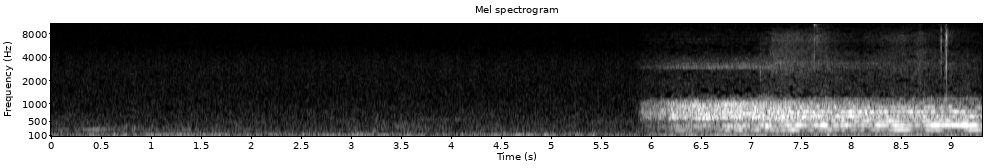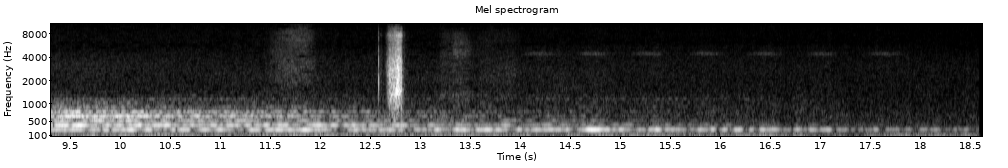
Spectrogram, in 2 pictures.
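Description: Small waves lap gently against rocks at the shore.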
